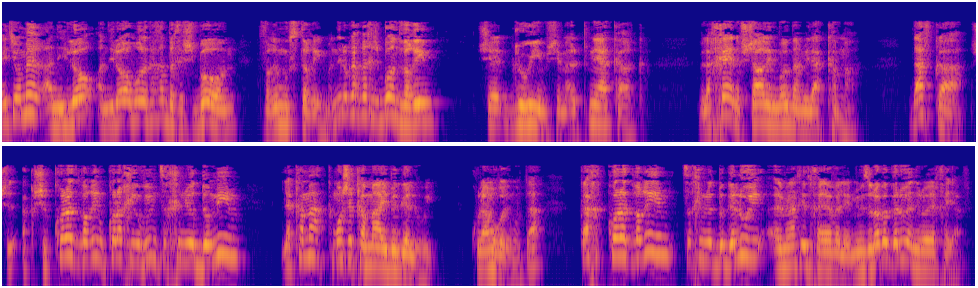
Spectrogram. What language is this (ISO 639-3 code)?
heb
